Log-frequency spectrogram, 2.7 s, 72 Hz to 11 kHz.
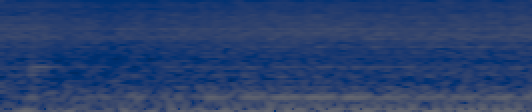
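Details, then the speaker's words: Coyote-swapped 2014 Ford Expedition on its first drive off: a low, lumpy rumble surges and sags unevenly as it pulls away. Owner suspects three injectors damaged by bad fuel. Misfire under load. "Yeah, look at that. Oh man, is it misfiring so bad?"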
